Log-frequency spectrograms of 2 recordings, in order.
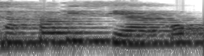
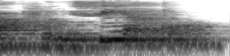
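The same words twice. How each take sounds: First: Afrodisíaco with sia as one stressed syllable; diphthong ia. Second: Afrodisíaco with stressed í split from the a. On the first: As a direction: say afrodisíaco as a-fro-di-SYA-co. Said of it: "como es grave". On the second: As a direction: break afrodisíaco as a-fro-di-SÍ-a-co. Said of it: "tildación disolvente". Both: Shown as a demonstration.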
